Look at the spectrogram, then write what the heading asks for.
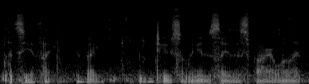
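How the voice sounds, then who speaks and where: A man hosting a casual ASMR livestream, speaking in a soft, hushed, whispery murmur close to the microphone. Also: very deep voice, quick pace, vocal fry, noisy background.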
